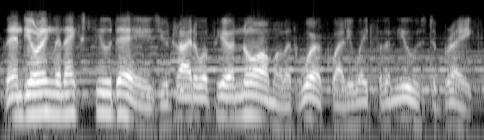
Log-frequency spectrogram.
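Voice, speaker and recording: A man's voice: mid-range voice, fairly quick, close to an everyday voice. An actor playing a sinister, taunting narrator in a 1940s radio mystery, insinuating as he addresses a guilty man. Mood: taunting, ominous. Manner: insinuating, mocking, addressing the character as you. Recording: muffled old radio broadcast, organ-style music. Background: loud dramatic music.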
